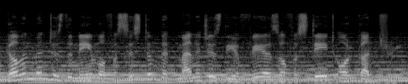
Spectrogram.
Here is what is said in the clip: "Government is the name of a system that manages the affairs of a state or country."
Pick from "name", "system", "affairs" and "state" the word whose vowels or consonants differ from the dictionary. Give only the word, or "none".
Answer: none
